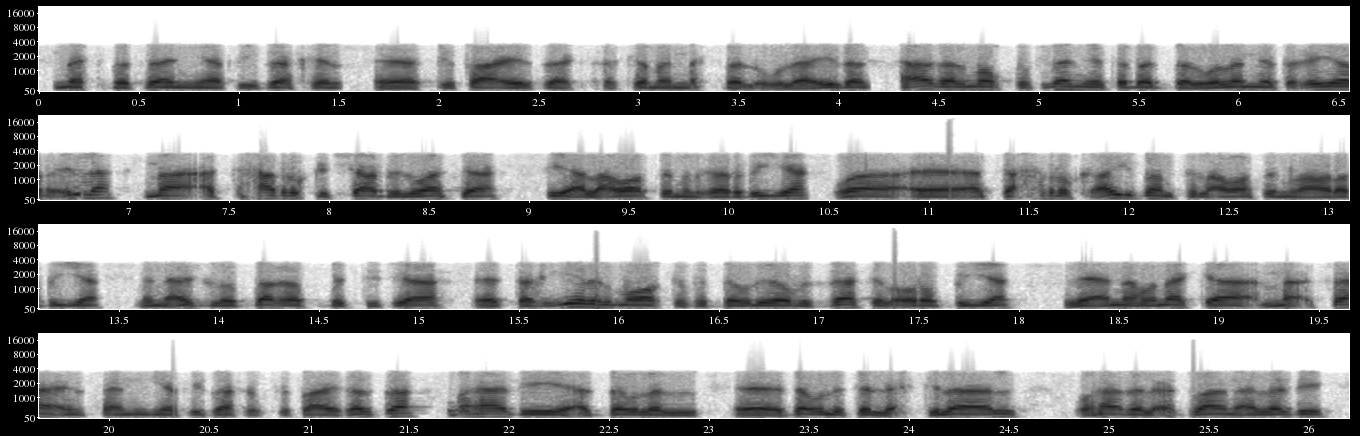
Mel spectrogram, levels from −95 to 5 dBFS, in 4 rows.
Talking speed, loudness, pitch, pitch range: 120 wpm, -15 LUFS, 115 Hz, 105-120 Hz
